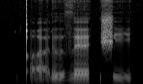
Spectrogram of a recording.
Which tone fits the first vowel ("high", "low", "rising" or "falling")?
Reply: low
